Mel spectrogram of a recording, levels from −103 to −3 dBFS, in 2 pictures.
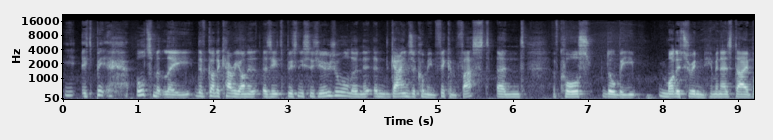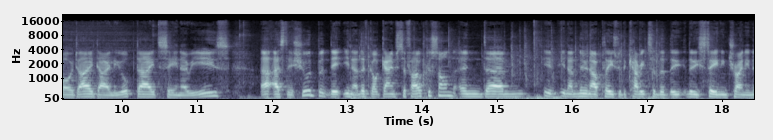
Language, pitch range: English, 110-130 Hz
